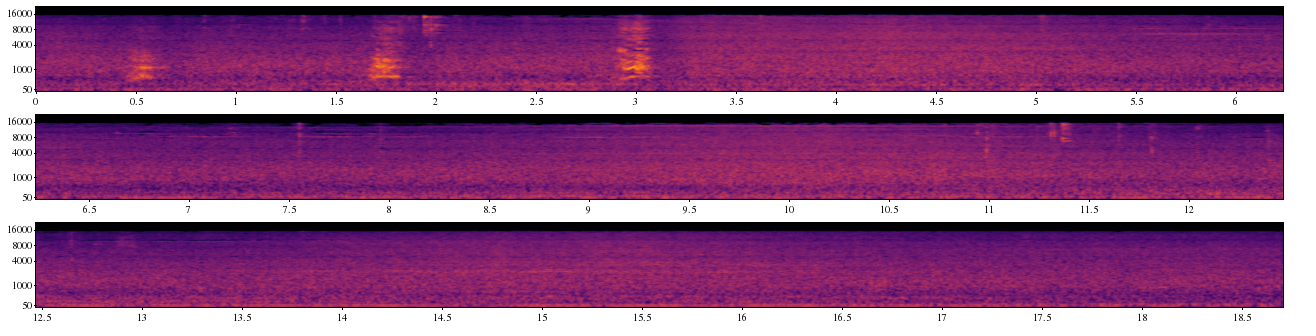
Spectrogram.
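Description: Dogs giving three short barks or yips in the first three seconds, over steady city traffic noise with a low rumble that grows heavier in the middle.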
